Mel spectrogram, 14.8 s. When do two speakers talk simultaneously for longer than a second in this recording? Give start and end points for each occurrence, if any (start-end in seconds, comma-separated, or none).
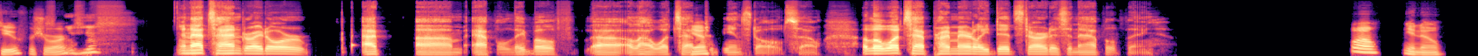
none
